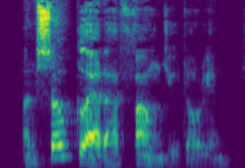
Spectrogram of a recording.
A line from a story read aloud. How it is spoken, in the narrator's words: he said gravely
